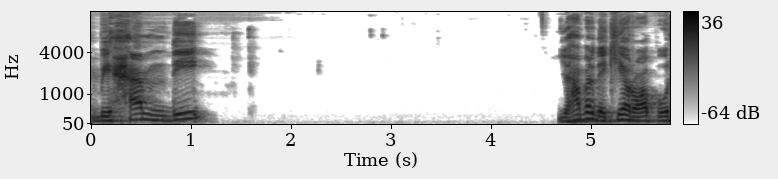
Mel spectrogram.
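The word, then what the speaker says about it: بِحَمْدِ: با زیر بی، حا میم زبر حم، بحم. دال زیر دی، بحمدی. دونوں ورڈز ملائیں گے. فسبح بحمدی.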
